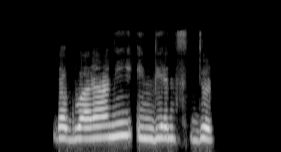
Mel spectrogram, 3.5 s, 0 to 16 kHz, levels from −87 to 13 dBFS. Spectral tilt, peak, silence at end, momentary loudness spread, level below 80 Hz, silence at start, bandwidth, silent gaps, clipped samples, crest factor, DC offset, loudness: -7.5 dB/octave; 0 dBFS; 0.85 s; 6 LU; -68 dBFS; 0.7 s; 8.2 kHz; none; under 0.1%; 14 dB; under 0.1%; -13 LUFS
